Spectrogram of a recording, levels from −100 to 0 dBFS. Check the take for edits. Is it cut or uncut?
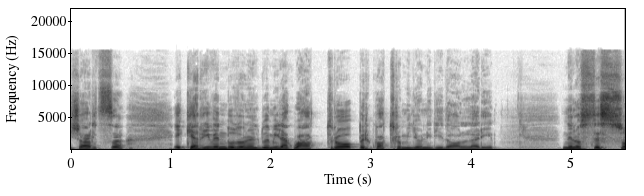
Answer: uncut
